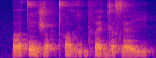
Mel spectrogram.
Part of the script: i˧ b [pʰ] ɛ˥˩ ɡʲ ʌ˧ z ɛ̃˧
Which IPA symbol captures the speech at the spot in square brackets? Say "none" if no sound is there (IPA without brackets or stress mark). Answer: f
